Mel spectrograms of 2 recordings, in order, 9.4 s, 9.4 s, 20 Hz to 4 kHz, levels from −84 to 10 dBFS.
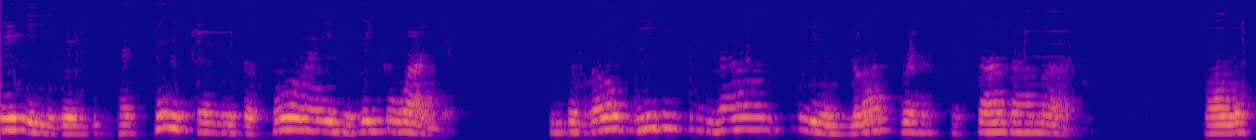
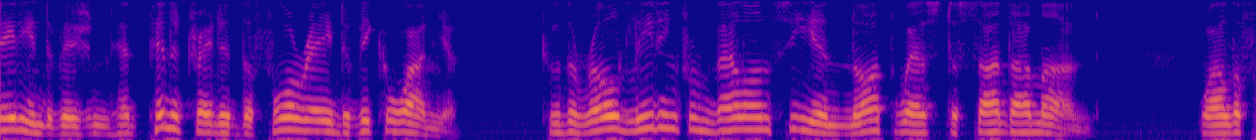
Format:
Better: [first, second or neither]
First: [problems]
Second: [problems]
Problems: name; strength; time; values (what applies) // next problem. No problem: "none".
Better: second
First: noise reduction (neural mask model DeepFilterNet 3)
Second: none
